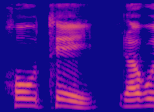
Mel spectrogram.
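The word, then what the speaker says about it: 法廷: 다음 어휘는 한자가 한국어로 법정이고 각기 법 조정자이고 일본어로는 호테이라고 읽으며 호테이는 법정이란 뜻입니다.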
